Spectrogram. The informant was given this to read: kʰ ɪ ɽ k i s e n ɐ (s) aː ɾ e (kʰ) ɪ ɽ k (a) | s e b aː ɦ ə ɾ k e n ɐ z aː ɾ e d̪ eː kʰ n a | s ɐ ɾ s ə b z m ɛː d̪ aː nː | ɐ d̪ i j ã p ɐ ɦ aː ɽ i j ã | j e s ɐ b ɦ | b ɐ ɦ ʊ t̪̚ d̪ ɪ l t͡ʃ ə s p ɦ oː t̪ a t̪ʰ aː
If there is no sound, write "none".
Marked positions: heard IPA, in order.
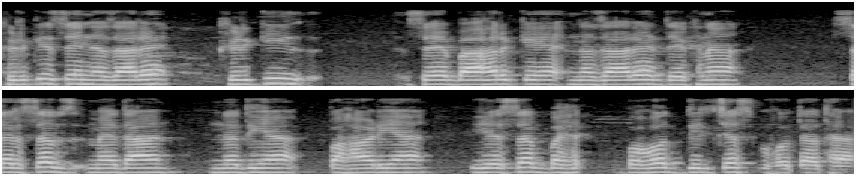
z, kʰ, i

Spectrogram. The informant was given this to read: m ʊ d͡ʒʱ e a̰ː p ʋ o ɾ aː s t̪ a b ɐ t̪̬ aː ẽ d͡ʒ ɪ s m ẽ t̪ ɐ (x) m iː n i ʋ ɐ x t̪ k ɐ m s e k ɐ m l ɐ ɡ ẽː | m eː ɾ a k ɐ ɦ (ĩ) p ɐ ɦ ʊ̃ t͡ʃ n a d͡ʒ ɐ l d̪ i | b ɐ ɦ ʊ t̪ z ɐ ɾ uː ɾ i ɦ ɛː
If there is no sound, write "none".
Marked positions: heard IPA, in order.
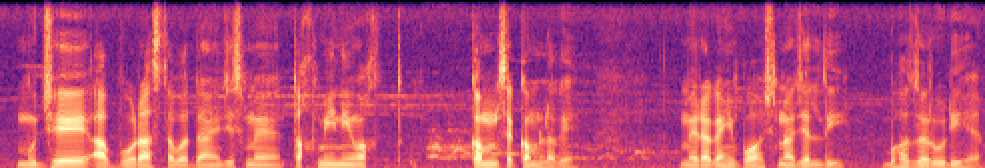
x, ĩ

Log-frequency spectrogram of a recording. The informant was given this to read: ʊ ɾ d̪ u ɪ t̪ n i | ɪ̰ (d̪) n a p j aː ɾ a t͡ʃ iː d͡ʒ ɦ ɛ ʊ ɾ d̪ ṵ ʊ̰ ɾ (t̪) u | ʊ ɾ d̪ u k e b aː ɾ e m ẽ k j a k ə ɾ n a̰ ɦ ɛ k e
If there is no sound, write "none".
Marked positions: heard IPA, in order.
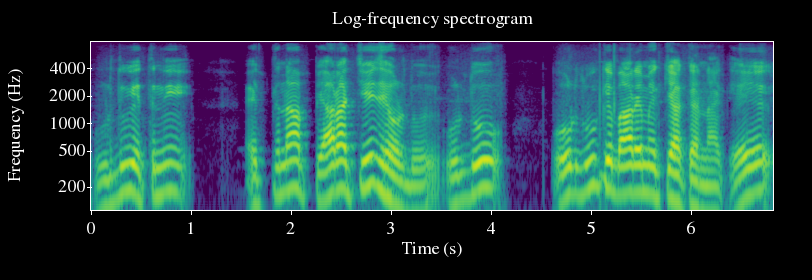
t̪, d̪

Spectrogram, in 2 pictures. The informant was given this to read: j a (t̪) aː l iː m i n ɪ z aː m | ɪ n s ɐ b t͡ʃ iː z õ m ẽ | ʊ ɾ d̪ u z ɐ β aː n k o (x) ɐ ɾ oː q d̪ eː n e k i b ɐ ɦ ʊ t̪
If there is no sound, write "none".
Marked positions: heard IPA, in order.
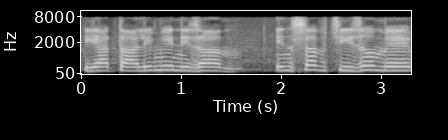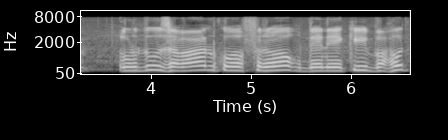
t̪, f

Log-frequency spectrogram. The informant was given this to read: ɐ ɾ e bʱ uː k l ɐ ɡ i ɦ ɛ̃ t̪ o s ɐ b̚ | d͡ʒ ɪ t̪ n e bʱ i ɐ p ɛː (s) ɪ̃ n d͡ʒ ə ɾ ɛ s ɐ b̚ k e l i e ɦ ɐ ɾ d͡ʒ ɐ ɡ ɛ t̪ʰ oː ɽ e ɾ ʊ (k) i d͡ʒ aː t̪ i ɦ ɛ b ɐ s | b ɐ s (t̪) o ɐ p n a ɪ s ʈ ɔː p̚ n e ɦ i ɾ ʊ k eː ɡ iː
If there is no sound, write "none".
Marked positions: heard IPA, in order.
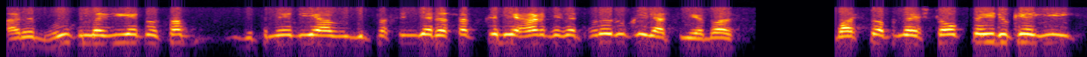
s, k, t̪

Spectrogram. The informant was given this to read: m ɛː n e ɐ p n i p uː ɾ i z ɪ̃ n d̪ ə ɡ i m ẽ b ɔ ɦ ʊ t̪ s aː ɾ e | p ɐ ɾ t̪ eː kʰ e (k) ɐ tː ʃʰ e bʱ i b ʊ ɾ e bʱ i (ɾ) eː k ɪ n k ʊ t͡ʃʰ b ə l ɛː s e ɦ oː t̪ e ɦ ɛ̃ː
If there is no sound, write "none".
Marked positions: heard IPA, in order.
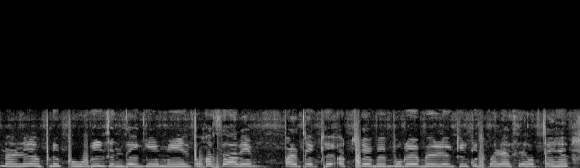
ʔ, l

